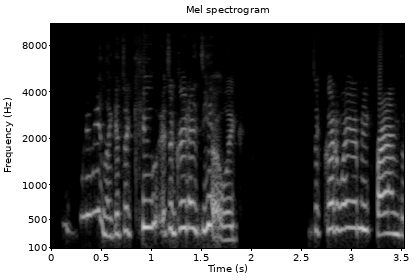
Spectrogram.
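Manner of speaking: high, taken-aback protest; acted defensive disbelief. Guest defends the dog party to a scoffing man, mildly indignant.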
